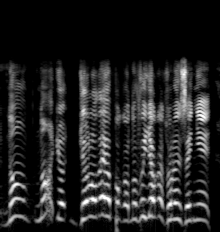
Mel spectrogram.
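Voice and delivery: quick, high-pitched mock self-justification; defensive parent. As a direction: mimic a parent hurrying out an excuse. Acted excuse of lax parent.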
